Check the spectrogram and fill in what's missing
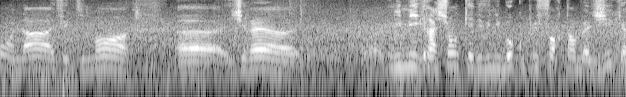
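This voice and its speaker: A man from West Africa speaking earnestly in a documentary interview, his voice a bit higher than usual for a man. He pauses often on fillers. Clear traffic noise hums behind him. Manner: earnest, hesitant with many fillers.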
